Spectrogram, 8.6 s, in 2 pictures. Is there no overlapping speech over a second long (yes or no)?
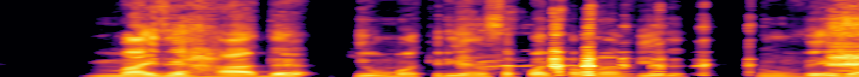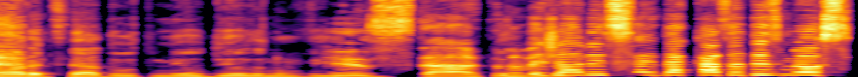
yes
